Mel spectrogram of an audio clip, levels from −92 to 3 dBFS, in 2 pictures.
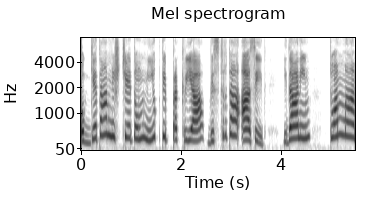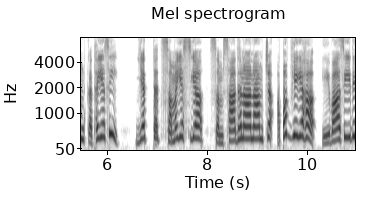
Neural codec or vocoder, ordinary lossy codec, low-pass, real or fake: none; none; none; real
